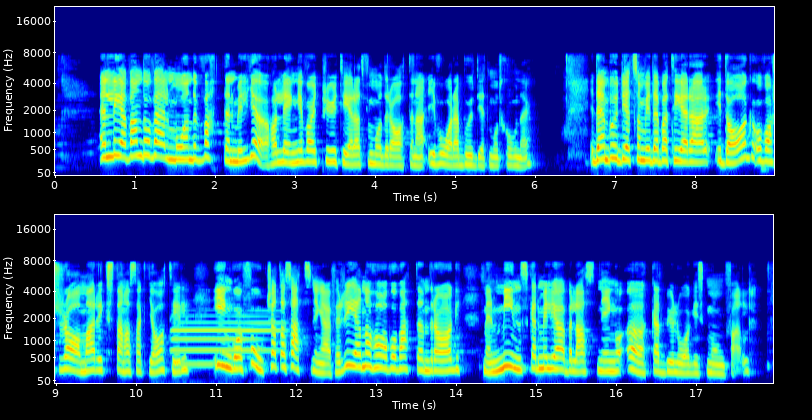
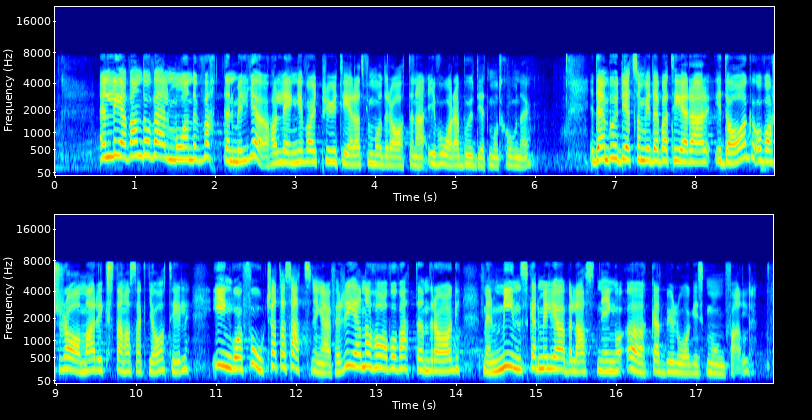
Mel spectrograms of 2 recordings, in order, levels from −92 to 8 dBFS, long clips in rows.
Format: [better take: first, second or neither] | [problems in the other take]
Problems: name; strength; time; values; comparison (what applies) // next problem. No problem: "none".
second | noise reduction (classical method log-MMSE)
